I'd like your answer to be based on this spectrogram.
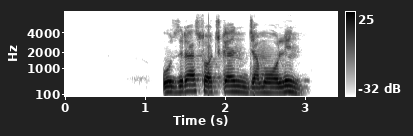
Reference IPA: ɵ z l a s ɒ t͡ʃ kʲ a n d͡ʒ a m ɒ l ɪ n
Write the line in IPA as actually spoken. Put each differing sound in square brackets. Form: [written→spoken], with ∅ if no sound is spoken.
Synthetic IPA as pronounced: ɵ z [l→ɾ] a s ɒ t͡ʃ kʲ a n d͡ʒ a m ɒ l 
